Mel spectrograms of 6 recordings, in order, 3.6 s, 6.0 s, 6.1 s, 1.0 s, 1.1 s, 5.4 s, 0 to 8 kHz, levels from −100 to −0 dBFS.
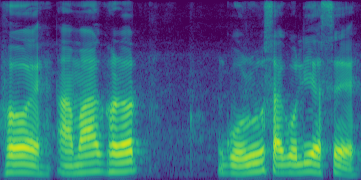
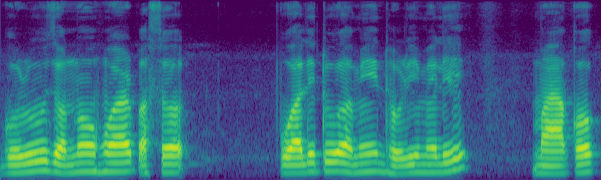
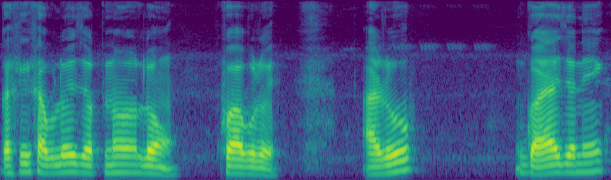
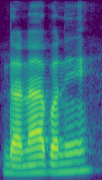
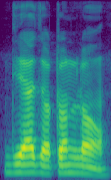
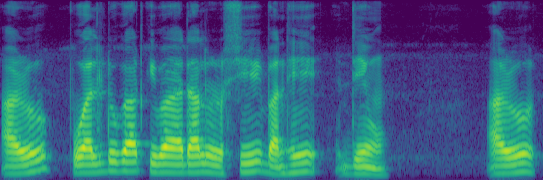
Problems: constant background noise, background conversations at intervals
